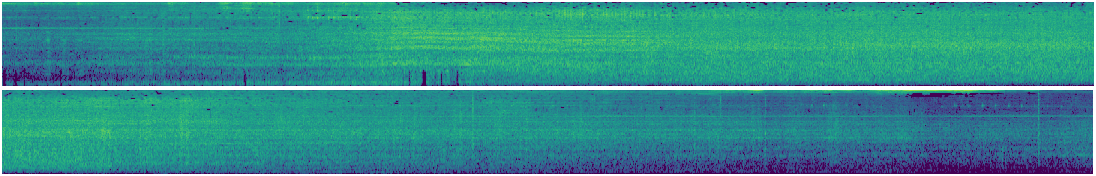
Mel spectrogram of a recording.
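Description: A train passing close by: the rumble and rattle of its wheels on the rails rising as it approaches, staying loud for about twelve seconds, then fading as it moves away. Near the end, a few brief loud bumps.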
